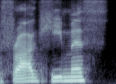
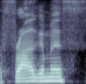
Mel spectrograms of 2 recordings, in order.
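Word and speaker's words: froghemoth: This also introduces the frog-he-myth or frogamyth, however you want to pronounce it. I've heard it both ways.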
